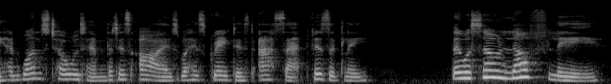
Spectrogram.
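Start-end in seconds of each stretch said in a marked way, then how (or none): 4.5-6.1 higher, louder gushing exclamation; exclaiming. Retold or imitated. Hermione praising Harry's eyes, exclaiming brightly. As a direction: gush over it like a chummy friend. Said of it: "she'd exclaimed one day".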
